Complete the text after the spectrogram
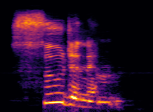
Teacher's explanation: don't pronounce that p at the beginning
